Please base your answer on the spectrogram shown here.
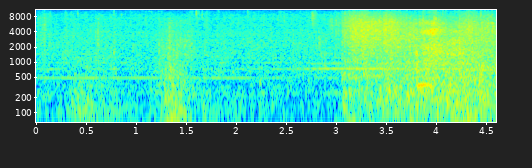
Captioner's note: thunder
